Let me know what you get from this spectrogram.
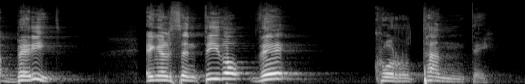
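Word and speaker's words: ברית: una palabra en hebreo que sí que se pronuncia berit en el sentido de cortante oiga lo que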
